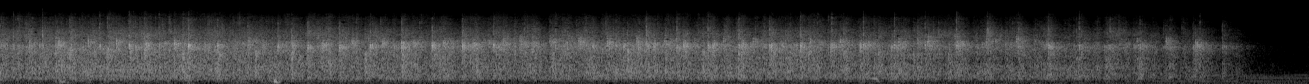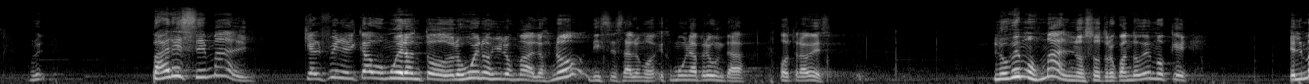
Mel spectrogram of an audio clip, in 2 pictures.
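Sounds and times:
audience applause: 0.0 - 12.6
speech: 14.7 - 21.5, 23.0 - 25.1, 26.0 - 26.1.

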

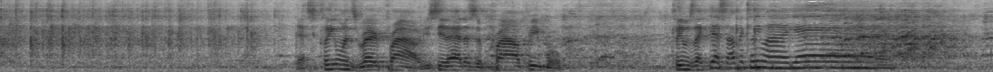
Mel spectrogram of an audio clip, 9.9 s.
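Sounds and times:
audience clapping: 0.0 - 3.0
speech: 3.0 - 5.8, 6.8 - 9.1
laughter: 4.5 - 7.1, 8.1 - 9.9.

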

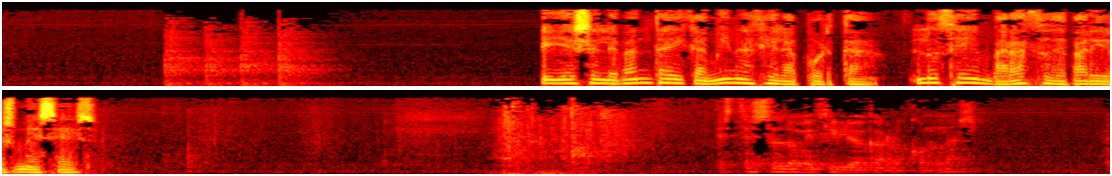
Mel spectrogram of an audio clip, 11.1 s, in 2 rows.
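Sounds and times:
knocks on a wall: 0.8 - 1.7
speech: 2.7 - 6.2, 9.4 - 10.5.

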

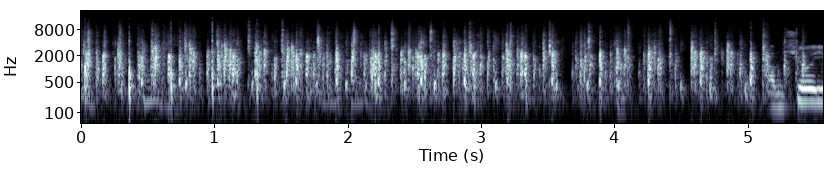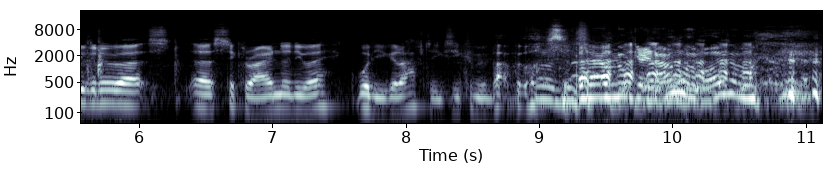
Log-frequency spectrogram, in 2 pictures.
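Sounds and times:
audience round of applause: 0.0 - 5.9
speech: 5.2 - 11.1
laughter: 8.8 - 11.1.

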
